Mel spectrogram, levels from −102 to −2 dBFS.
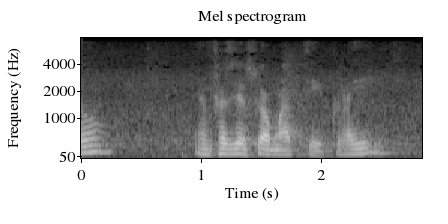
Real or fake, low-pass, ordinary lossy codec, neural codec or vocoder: real; 7.2 kHz; none; none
